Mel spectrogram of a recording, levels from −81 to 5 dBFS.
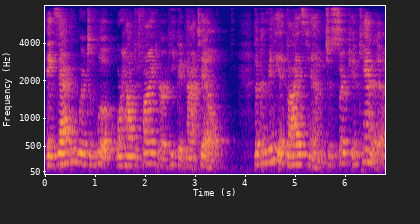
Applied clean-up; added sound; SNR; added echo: none; none; none; reverberation time 0.6 s.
